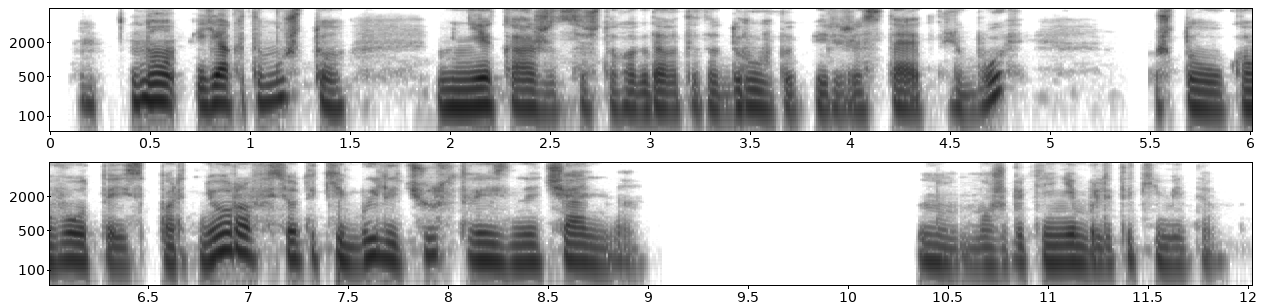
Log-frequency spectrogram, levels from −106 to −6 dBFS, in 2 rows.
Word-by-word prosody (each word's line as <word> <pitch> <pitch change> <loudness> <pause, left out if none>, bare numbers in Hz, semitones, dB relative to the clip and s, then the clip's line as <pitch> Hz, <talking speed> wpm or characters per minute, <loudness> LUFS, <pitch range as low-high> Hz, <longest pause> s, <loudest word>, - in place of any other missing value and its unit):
М. 165 - -9
Но 190 -1 +6
я 170 +2 +7
к - - -14
тому, 185 +4 0
что, 155 -9 -2 0.5
мне 150 +2 +7
кажется, 145 0 -2
что 135 0 -6
когда 135 0 +1
вот 130 - -7
эта 135 - -5
дружба 140 -1 -2
перерастает 130 -1 -3
в - - -17
любовь, 185 - -2 0.6
что 140 -2 0
у 130 - -3
кого-то 145 +1 +1
из 125 0 -2
партнеров 180 - +3
всё-таки 160 -1 -1
были 160 +3 +2
чувства 155 0 -2
изначально. 140 -1 -1 1.4
Ну, 135 -4 -3
может 125 0 -9
быть, 135 0 -8
и 140 - 0
не 140 0 +3
были 125 0 -4
такими 125 -3 -8
там 140 +3 -16
145 Hz, 165 wpm, -30 LUFS, 130-155 Hz, 1.4 s, я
